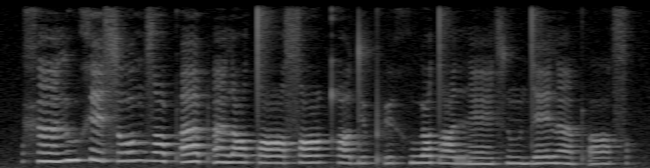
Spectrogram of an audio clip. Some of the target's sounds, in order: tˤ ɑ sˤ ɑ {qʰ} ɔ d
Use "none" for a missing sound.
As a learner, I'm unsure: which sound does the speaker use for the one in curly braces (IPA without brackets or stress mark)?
qʰ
